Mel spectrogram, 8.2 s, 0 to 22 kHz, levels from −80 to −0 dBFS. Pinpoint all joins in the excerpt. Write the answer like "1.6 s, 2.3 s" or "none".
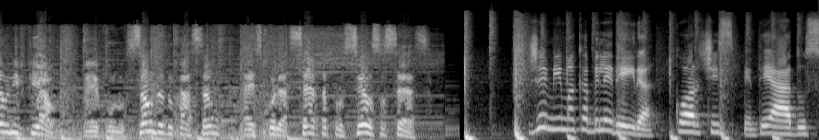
4.4 s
